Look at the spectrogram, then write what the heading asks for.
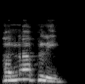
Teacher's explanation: The stress is on the first syllable, panoply.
